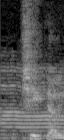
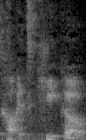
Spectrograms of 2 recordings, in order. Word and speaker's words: Chico: Also Chico, it's Kiko. People say Chico all the time. That's why I was saying Kiko's Is it right. really Kiko? Kiko is how it's pronounced, yes. Chico is Kiko. This Chico. entire time I've been calling it Chico. I did the same thing. It is Kiko.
